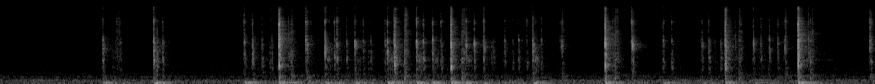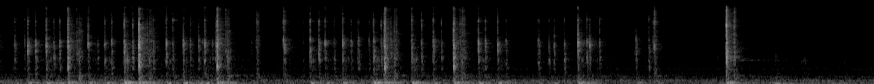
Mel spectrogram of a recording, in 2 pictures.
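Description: Typing on a computer keyboard: a long run of quick key clicks with short pauses, starting about a second in and stopping shortly before the end.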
